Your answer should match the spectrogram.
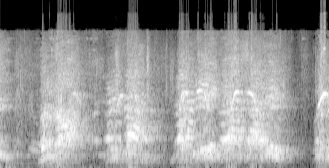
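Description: Crowd of protesters shouting slogans together in rhythmic phrases, about one phrase a second with short breaks between.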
